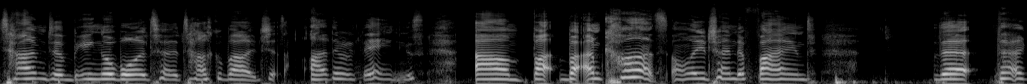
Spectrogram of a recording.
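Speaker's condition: Cerebral palsy

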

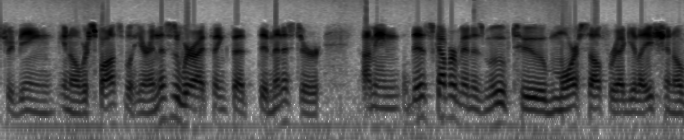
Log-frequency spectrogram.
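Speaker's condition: No condition

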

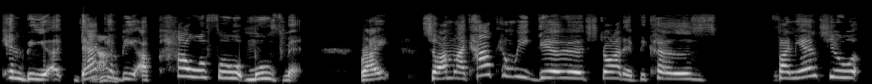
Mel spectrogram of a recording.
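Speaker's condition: Stuttering; adjusting to it, traumatic brain injury from car accident; repeated sounds, blocks

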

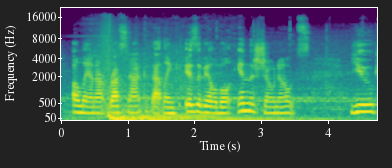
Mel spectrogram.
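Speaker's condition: No condition

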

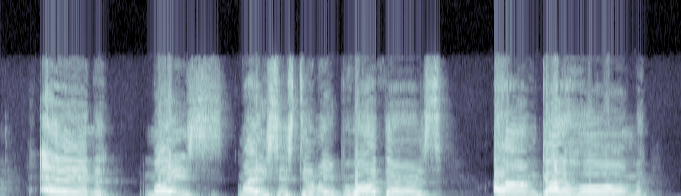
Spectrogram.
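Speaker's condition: Cerebral palsy, right side

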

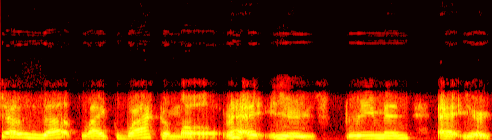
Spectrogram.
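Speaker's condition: ALS; arms

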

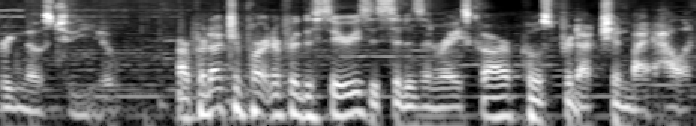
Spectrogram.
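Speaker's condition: No condition

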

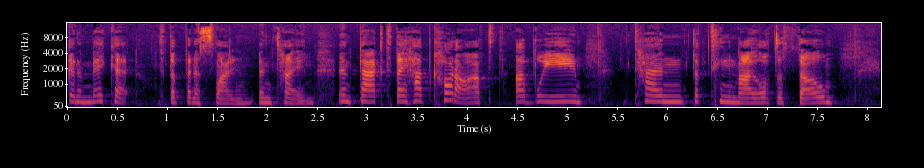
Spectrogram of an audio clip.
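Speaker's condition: Deafness; speaks with own voice

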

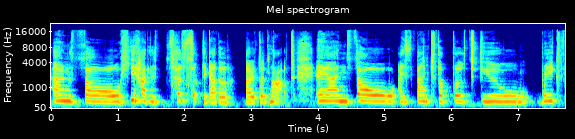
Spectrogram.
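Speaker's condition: Deafness; relies on lip reading

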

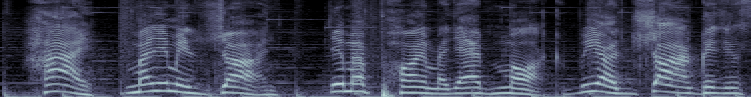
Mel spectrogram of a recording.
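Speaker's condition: Down syndrome; sleep apnea with loud snoring and sudden breathing stops

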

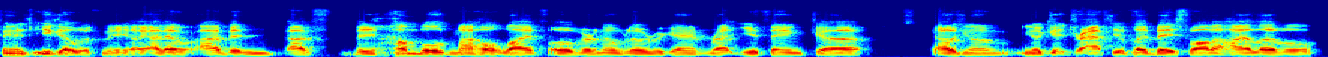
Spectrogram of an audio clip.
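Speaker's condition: Cleft palate; congenital, severe

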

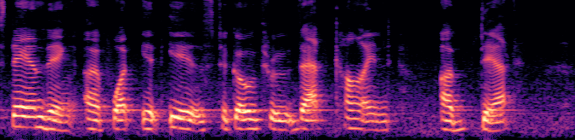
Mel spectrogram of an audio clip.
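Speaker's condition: Spasmodic dysphonia

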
